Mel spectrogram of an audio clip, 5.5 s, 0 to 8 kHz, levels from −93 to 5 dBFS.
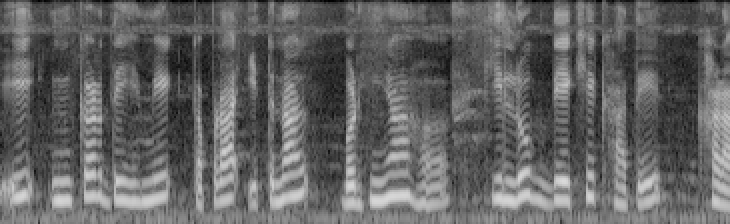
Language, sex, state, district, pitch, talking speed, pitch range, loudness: Bhojpuri, female, Bihar, Gopalganj, 220 Hz, 155 wpm, 205-255 Hz, -19 LUFS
